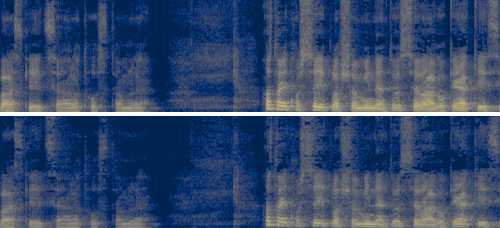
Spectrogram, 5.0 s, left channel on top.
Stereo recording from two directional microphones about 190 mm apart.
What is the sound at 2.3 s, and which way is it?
Speech, 30° left (ahead or behind).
